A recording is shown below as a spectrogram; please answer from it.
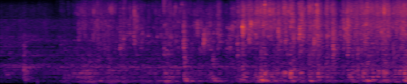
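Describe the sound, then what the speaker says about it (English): Cold water runs steadily from a tap into the tub of a Good Ideas compact twin tub washing machine, a close, continuous gushing splash that grows slightly fuller as the tub fills. "I'll put some cold water in now just to rinse out the tub."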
